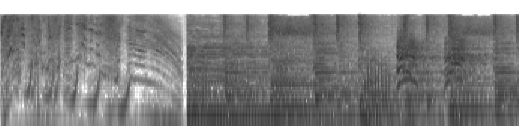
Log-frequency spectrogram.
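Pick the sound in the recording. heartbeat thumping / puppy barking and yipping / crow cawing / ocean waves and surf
puppy barking and yipping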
